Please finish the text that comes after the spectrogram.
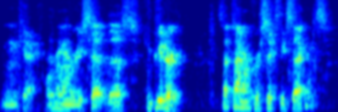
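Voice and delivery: normal talking voice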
